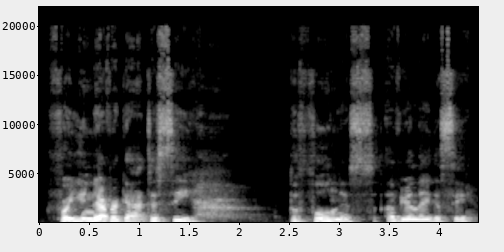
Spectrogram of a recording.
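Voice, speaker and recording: A middle-aged woman and poet, speaking reflectively and reading her poems in a slow, deliberate way with pauses, a little nasal from allergies. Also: medium pitch, a little mellow. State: slightly nasal from seasonal allergies. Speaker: poet hosting her own segment. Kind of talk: reflective spoken monologue with poetry reading.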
